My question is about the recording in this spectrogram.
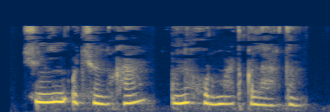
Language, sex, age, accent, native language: Uzbek, female, 25-34, Toshkent viloyati, Uzbek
